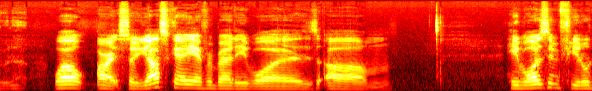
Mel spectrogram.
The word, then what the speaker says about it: Yasuke: And the pronounce is Yosuke, even though it's spelled with a Y.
